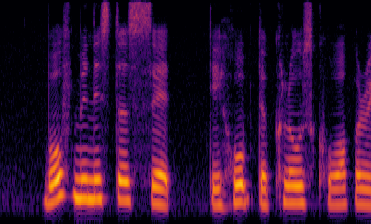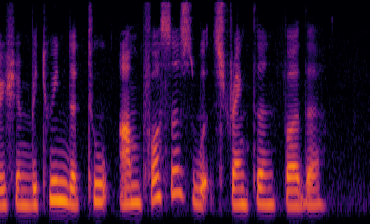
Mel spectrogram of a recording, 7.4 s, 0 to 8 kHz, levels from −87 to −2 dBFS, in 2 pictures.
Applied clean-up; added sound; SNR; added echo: none; none; none; none.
